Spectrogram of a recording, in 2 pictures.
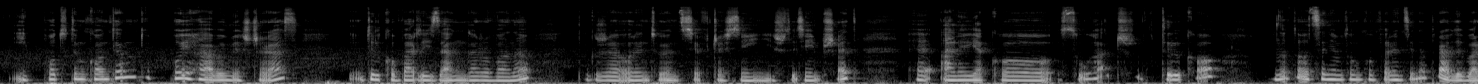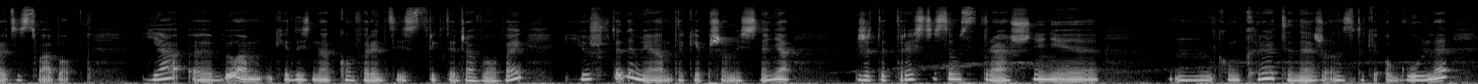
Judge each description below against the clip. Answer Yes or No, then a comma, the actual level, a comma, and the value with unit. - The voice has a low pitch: No, high, 195 Hz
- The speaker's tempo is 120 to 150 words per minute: No, slow, 110 wpm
